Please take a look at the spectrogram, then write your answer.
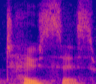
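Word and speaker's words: ptosis: I've got something called a tosis with a silent p and uh is that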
